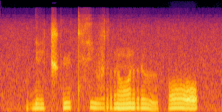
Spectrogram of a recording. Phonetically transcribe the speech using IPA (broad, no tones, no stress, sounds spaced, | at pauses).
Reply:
ɗ i t͡ʃʼ y t x i v r õ r ɯ | o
